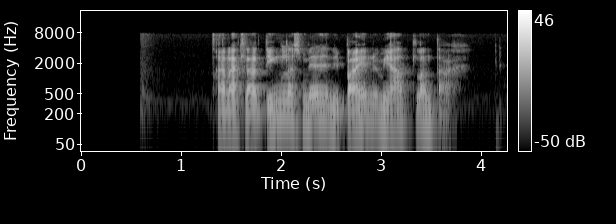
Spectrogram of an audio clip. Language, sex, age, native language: Icelandic, male, 40-49, Icelandic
